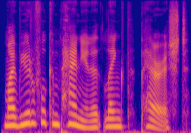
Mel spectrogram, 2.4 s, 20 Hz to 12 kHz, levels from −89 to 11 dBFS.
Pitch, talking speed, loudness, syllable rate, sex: 210 Hz, 150 wpm, -16 LUFS, 5.4 syllables/s, female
